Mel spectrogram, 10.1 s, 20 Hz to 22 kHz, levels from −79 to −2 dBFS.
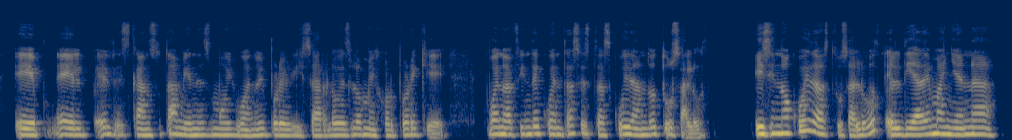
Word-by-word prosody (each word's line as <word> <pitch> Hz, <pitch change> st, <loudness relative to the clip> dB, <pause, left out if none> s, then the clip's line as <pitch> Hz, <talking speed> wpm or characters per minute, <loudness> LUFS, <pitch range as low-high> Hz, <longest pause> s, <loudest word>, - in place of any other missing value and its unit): eh, 175 Hz, -1 st, +3 dB
el 175 Hz, -1 st, 0 dB
el 195 Hz, +2 st, -2 dB
descanso 175 Hz, +1 st, -3 dB
también 175 Hz, -4 st, +1 dB
es 175 Hz, 0 st, -3 dB
muy 175 Hz, -1 st, 0 dB
bueno 165 Hz, 0 st, -1 dB
y 175 Hz, -, 0 dB
priorizarlo 165 Hz, -1 st, -1 dB
es 165 Hz, 0 st, -1 dB
lo 180 Hz, 0 st, -1 dB
mejor 160 Hz, -3 st, -2 dB
porque, 175 Hz, -, -4 dB, 0.4 s
bueno, 195 Hz, 0 st, +2 dB
a -, -, -1 dB
fin 195 Hz, +2 st, -3 dB
de 205 Hz, 0 st, 0 dB
cuentas 195 Hz, +2 st, -2 dB
estás 175 Hz, -5 st, -4 dB
cuidando 190 Hz, 0 st, +1 dB
tu -, -, -2 dB
salud -, -, -4 dB, 0.5 s
y 205 Hz, -, +8 dB
si 210 Hz, +2 st, +1 dB
no 220 Hz, +1 st, +4 dB
cuidas 225 Hz, -7 st, +2 dB
tu -, -, -6 dB
salud, 175 Hz, -, 0 dB
el 180 Hz, 0 st, +3 dB
día 180 Hz, 0 st, +3 dB
de 195 Hz, +2 st, +1 dB
mañana 195 Hz, -3 st, +2 dB
180 Hz, 195 wpm, -26 LUFS, 170-195 Hz, 0.5 s, y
